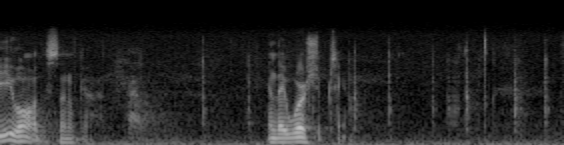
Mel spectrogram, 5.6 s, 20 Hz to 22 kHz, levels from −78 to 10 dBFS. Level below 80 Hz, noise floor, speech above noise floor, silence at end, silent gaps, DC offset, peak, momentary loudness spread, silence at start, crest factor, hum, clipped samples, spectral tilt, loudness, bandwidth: -46 dBFS; -43 dBFS; 21 dB; 0 s; none; under 0.1%; -2 dBFS; 23 LU; 0 s; 24 dB; none; under 0.1%; -4.5 dB/octave; -23 LUFS; 12 kHz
